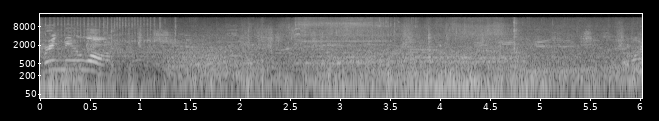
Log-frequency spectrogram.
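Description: Steady low rumble of a sportfishing boat's engines under way, mixed with wind and water noise, after a brief shout at the start.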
